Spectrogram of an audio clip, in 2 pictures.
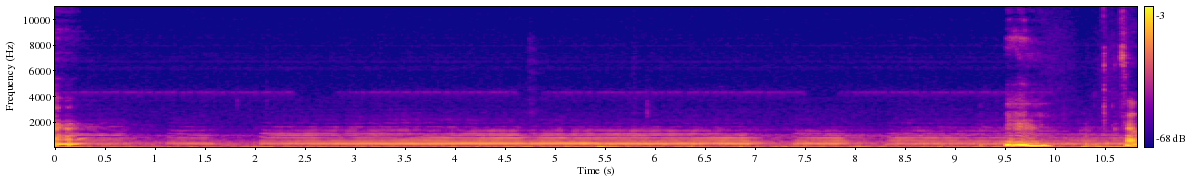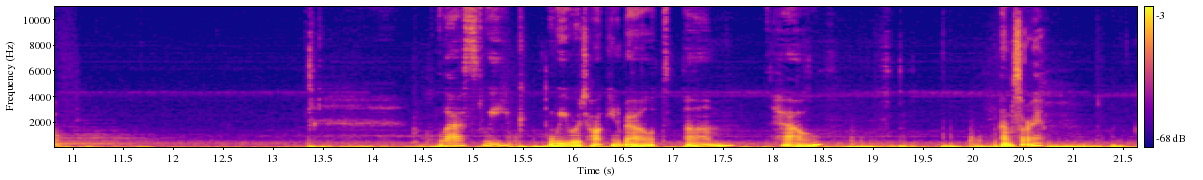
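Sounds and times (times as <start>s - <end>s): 
train horn blasts: 0.0s - 11.9s
low rumble of a passing train: 0.0s - 21.6s
speech: 9.5s - 10.0s, 10.7s - 11.0s, 14.7s - 18.6s, 20.3s - 20.9s.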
